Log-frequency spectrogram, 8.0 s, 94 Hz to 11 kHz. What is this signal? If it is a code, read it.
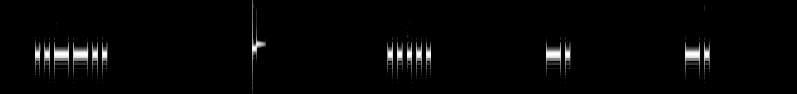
Morse code, heard as a keyed tone, about 25 wpm, spaced as for 7 wpm, 700 Hz. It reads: ? 5NN
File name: Top 90 QSO Elements - 8x Character Spacing - 25wpm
